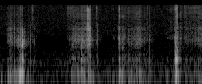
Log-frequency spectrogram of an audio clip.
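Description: A metal tool with a rhinestone handle scrapes and crumbles a dark brown pressed powder pan in an eyeshadow palette. Short, dry scraping crunches with gritty, low-heavy texture and brief bright edges come in separate bursts, with quiet pauses between them.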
